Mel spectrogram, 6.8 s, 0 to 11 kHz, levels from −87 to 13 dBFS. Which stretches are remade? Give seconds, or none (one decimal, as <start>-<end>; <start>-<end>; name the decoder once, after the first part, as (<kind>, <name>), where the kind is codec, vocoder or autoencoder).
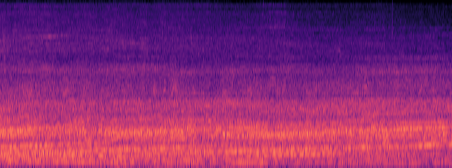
5.0-5.8 (vocoder, BigVGAN v2)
